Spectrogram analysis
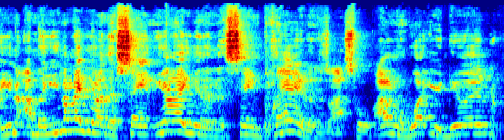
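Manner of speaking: high, fast exasperated scolding; berating a tag partner who is lost; mock frustrated rant. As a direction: rattle it off fed up with him.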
